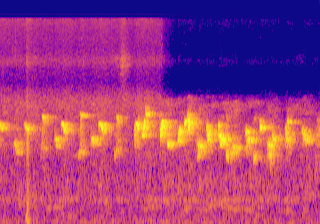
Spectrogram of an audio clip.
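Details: Nguklik-style song of a sooty-headed bulbul, played as a lure to prompt quiet birds to sing: rapid chains of liquid, warbling notes rising and falling, with one sharp click near the start.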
